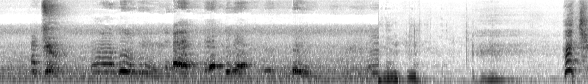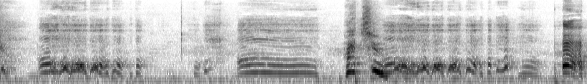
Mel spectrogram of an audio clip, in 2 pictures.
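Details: Adult sneezing, possibly faked, to amuse babies: short, sharp sneeze bursts, each followed by babies' squealing laughter and babbling.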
